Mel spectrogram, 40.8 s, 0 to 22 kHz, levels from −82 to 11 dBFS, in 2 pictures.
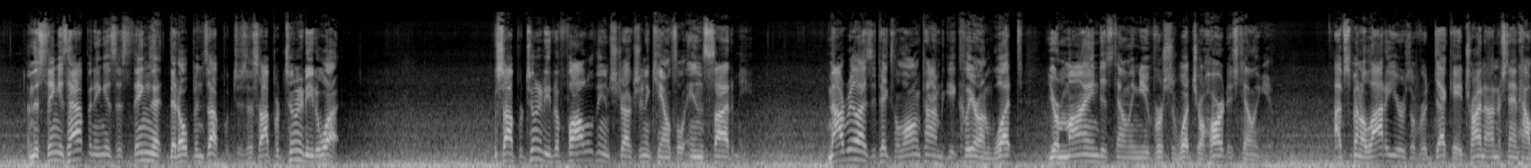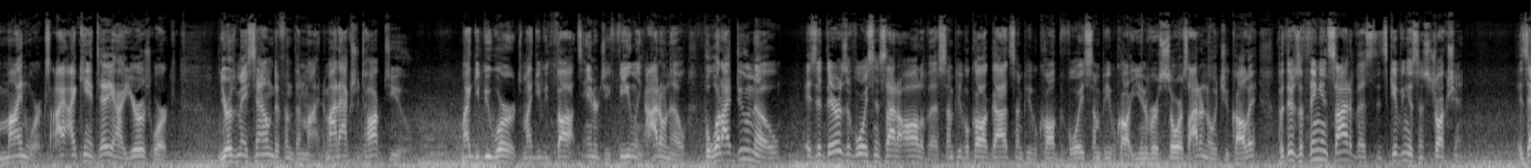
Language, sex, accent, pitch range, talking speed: English, male, American, 105-150 Hz, 225 wpm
